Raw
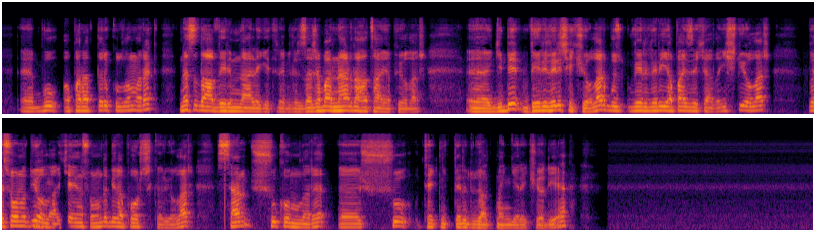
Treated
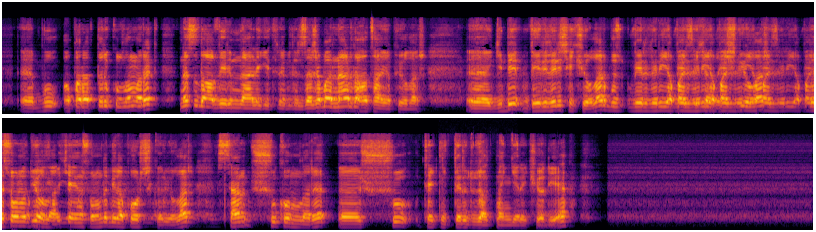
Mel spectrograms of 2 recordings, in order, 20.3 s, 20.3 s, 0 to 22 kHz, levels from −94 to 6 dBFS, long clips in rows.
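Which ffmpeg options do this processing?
-filter_complex "[0:a]asettb=1/sr,asplit=3[a][b][c];[a]atrim=end=0.844[d];[b]atrim=start=0.84:end=4.47,asetpts=PTS-STARTPTS,afade=t=in:d=0.004:c=qsin,afade=t=out:st=3.626:d=0.004:c=qsin,aecho=1:1:3.5:0.69,atrim=end_sample=160083[e];[c]atrim=start=4.466[f];[d][e]acrossfade=d=0.004:c1=hsin:c2=qsin[g];[g][f]acrossfade=d=0.004:c1=qsin:c2=hsin,asplit=2[h][i];[i]afade=t=in:st=7.77:d=0.01,afade=t=out:st=8.64:d=0.01,aecho=0:1:530|1060|1590|2120|2650|3180|3710|4240|4770:0.794328|0.476597|0.285958|0.171575|0.102945|0.061767|0.0370602|0.0222361|0.0133417[j];[h][j]amix=inputs=2:normalize=0,asettb=1/sr,asplit=3[k][l][m];[k]atrim=end=15.604[n];[l]atrim=start=15.6:end=16.6,asetpts=PTS-STARTPTS,afade=t=in:d=0.004:c=qsin,afade=t=out:st=0.996:d=0.004:c=qsin,highshelf=f=3k:g=12[o];[m]atrim=start=16.596[p];[n][o]acrossfade=d=0.004:c1=hsin:c2=qsin[q];[q][p]acrossfade=d=0.004:c1=qsin:c2=hsin,highpass=f=420:w=0.5412,highpass=f=420:w=1.3066,aecho=1:1:2:0.75,alimiter=level_in=11.5dB:limit=-1dB:release=50:level=0:latency=1,volume=-1dB"

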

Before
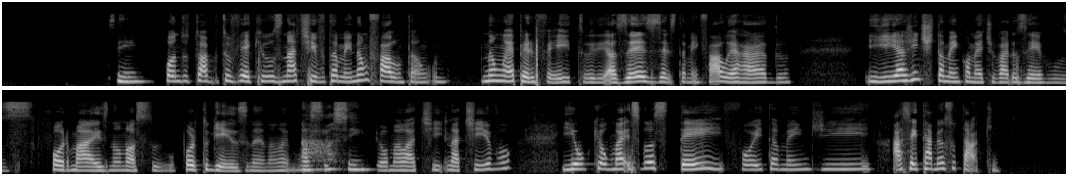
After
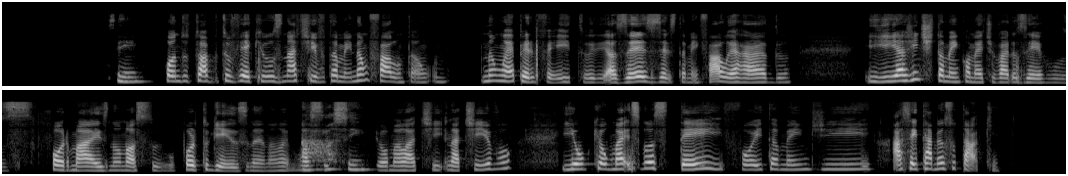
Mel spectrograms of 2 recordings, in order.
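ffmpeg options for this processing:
-filter_complex "[0:a]asettb=1/sr,asplit=3[a][b][c];[a]atrim=end=2.744[d];[b]atrim=start=2.74:end=6.13,asetpts=PTS-STARTPTS,afade=t=in:d=0.004:c=qsin,afade=t=out:st=3.386:d=0.004:c=qsin,tremolo=f=4.8:d=0.51[e];[c]atrim=start=6.126[f];[d][e]acrossfade=d=0.004:c1=hsin:c2=qsin[g];[g][f]acrossfade=d=0.004:c1=qsin:c2=hsin,highpass=450,bandreject=f=3.5k:w=7.4,volume=1dB"

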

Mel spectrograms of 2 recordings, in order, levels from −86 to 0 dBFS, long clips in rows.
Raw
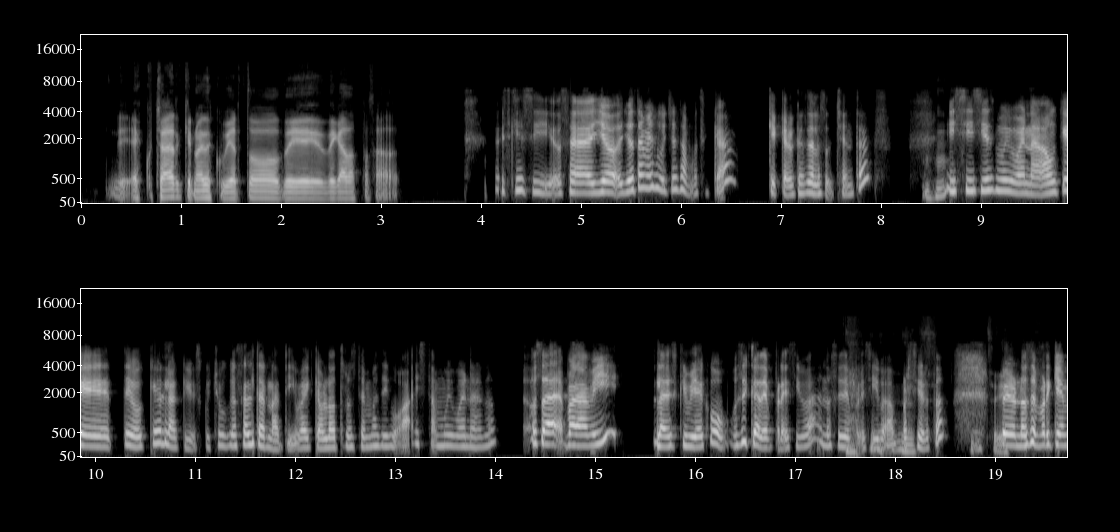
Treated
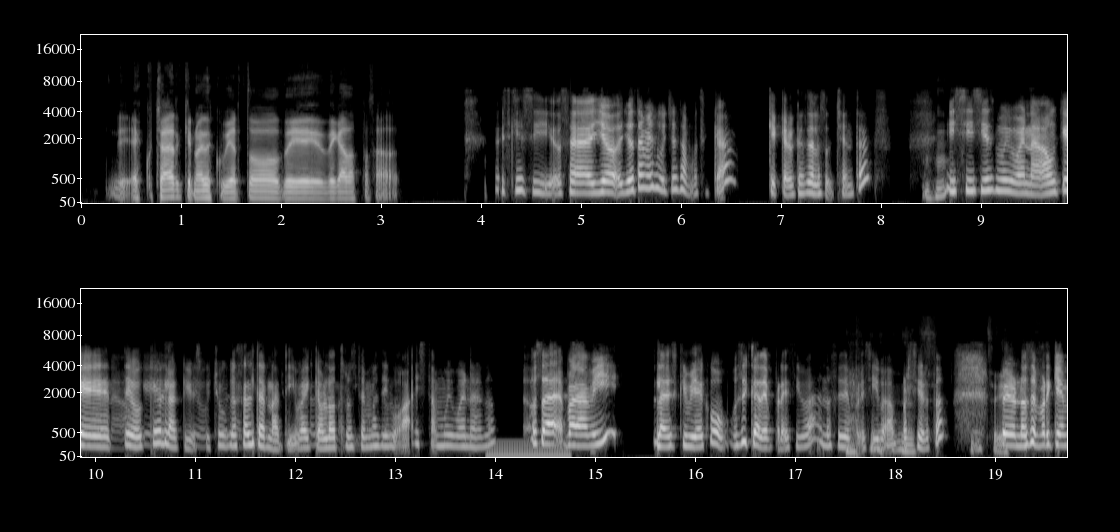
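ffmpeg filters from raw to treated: -filter_complex "[0:a]asettb=1/sr,asplit=3[a][b][c];[a]atrim=end=9.054[d];[b]atrim=start=9.05:end=13.17,asetpts=PTS-STARTPTS,afade=t=in:d=0.004:c=qsin,afade=t=out:st=4.116:d=0.004:c=qsin,aecho=1:1:663:0.075,atrim=end_sample=181692[e];[c]atrim=start=13.166[f];[d][e]acrossfade=d=0.004:c1=hsin:c2=qsin[g];[g][f]acrossfade=d=0.004:c1=qsin:c2=hsin,asettb=1/sr,asplit=3[h][i][j];[h]atrim=end=13.914[k];[i]atrim=start=13.91:end=14.76,asetpts=PTS-STARTPTS,afade=t=in:d=0.004:c=qsin,afade=t=out:st=0.846:d=0.004:c=qsin,aeval=exprs='val(0)+0.01*(sin(2*PI*60*n/s)+sin(2*PI*2*60*n/s)/2+sin(2*PI*3*60*n/s)/3+sin(2*PI*4*60*n/s)/4+sin(2*PI*5*60*n/s)/5)':c=same[l];[j]atrim=start=14.756[m];[k][l]acrossfade=d=0.004:c1=hsin:c2=qsin[n];[n][m]acrossfade=d=0.004:c1=qsin:c2=hsin,asettb=1/sr,asplit=3[o][p][q];[o]atrim=end=16.764[r];[p]atrim=start=16.76:end=17.61,asetpts=PTS-STARTPTS,afade=t=in:d=0.004:c=qsin,afade=t=out:st=0.846:d=0.004:c=qsin,lowpass=f=1.9k:p=1[s];[q]atrim=start=17.606[t];[r][s]acrossfade=d=0.004:c1=hsin:c2=qsin[u];[u][t]acrossfade=d=0.004:c1=qsin:c2=hsin"

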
